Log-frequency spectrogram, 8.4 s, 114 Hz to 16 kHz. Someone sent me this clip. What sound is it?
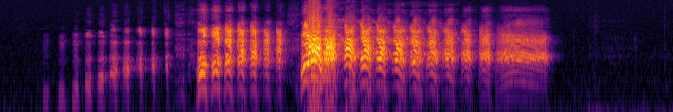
evil laugh-17
After making them ash up with Analogchill's Scream file i got bored and made this small pack of evil laughs.
cackle, evil, horror, joker, laugh, long, lunatic, mad, male, multiple, scientist, single, solo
